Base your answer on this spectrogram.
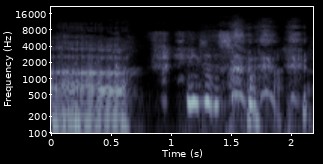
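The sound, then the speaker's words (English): A voice makes a loud, buzzy, drawn-out fart noise lasting over half a second, then after a brief pause a person starts talking quickly. “you just go from a black slam poet and you fart so hard that you turn into Jerry Seinfeld.”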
